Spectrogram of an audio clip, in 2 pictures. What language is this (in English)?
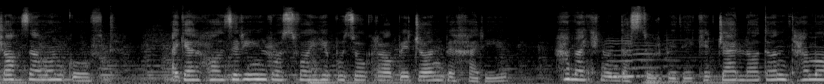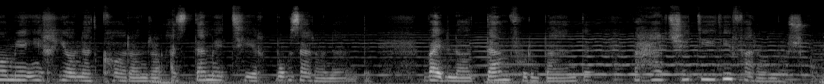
Persian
